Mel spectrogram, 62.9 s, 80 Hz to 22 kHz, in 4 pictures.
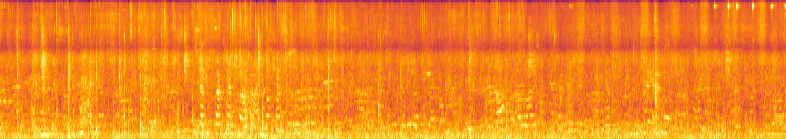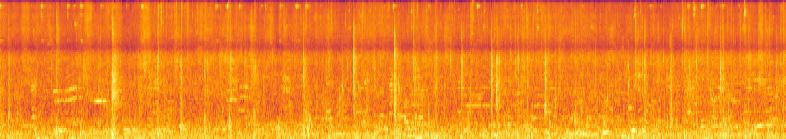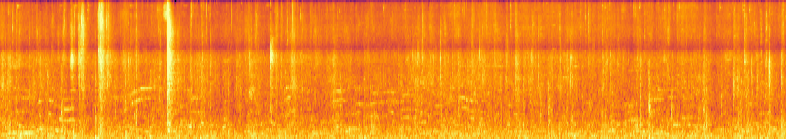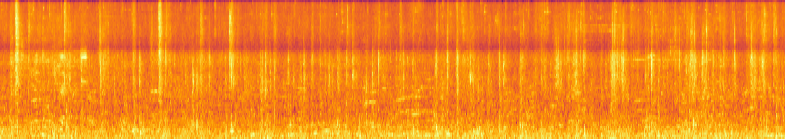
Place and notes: Berlin, Friedrichstr., bookstore - crowded bookstore
same procedure as every year. beeps and murmer and steps ons stairs, christmas bookstore ambience
23 December 2013, ~15:00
